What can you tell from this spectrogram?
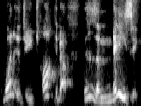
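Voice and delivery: high, bright-eyed amazement, pitched well up; delighted disbelief. Retold or imitated. Turning a traffic jam into a gift, high amazed. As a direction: scoff at the old problem, then marvel. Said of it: "sucked a second ago be like".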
